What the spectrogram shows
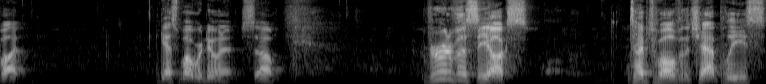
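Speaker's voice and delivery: hiccuping while talking. Asking viewers to type twelve in the chat, hiccuping while talking. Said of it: "You're gonna see me literally hiccuping on camera".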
